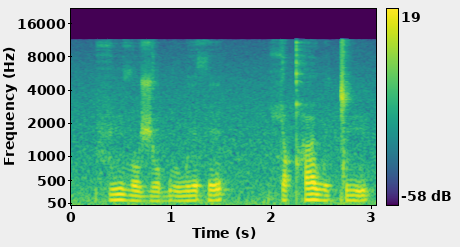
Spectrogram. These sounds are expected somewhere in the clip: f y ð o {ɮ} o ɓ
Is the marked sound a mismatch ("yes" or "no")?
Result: yes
